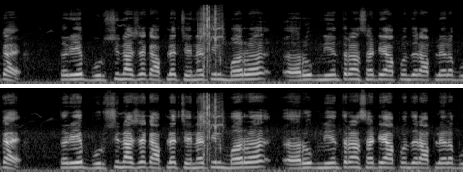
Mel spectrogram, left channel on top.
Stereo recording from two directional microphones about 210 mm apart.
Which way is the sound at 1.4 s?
5° left (ahead or behind).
